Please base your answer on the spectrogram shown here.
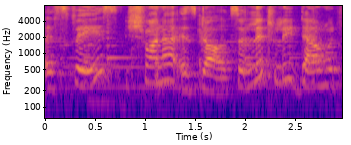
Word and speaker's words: Svana: Shwana. Shwana.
